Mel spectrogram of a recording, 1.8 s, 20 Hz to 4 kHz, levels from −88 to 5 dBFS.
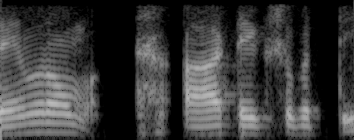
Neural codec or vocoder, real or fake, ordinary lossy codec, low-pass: none; real; none; 3.6 kHz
